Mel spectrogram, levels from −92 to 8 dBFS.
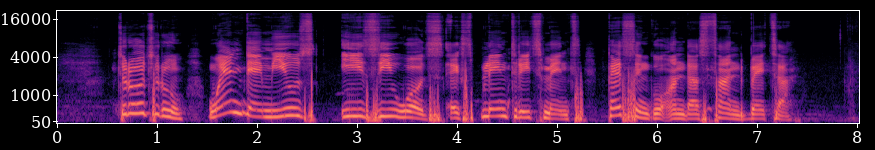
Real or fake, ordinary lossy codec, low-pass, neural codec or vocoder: fake; none; none; vocoder, 48 kHz, 128 mel bands, Vocos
